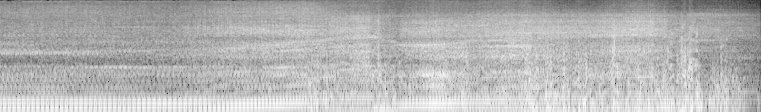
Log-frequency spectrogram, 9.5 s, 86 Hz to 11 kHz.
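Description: Suzuki V-Strom 650's V-twin engine running under way, with a steady hiss over it. The engine note shifts about four to five seconds in and fades near the end.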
